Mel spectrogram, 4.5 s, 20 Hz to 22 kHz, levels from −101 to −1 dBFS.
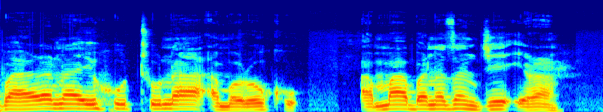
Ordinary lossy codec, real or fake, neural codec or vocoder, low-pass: none; real; none; 14.4 kHz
